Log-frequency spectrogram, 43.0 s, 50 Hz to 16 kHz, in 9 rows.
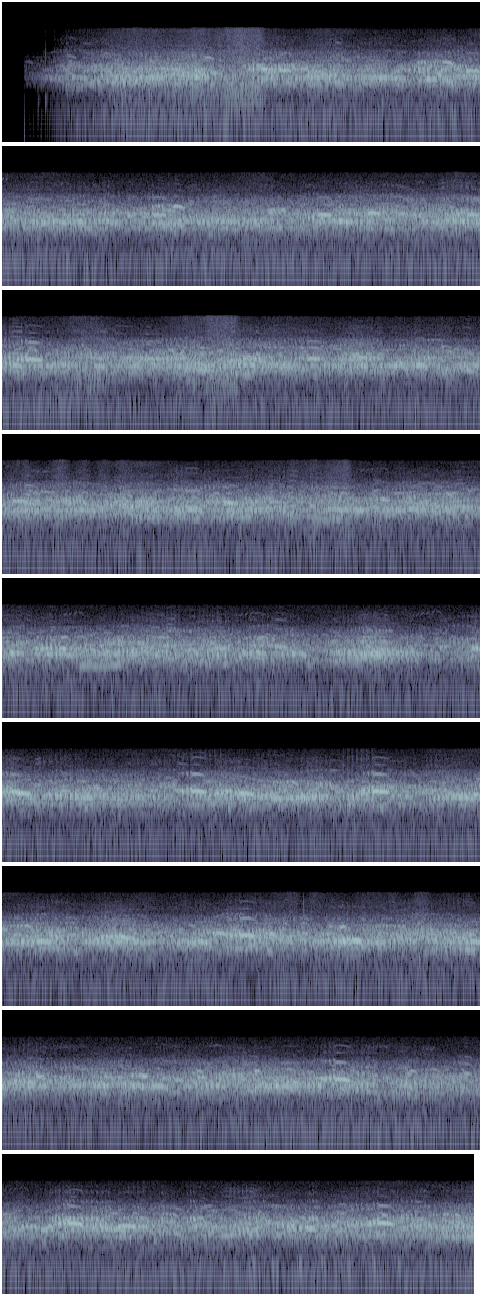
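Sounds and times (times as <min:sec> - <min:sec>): flock of geese honking: 0:00.4 - 0:42.9.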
